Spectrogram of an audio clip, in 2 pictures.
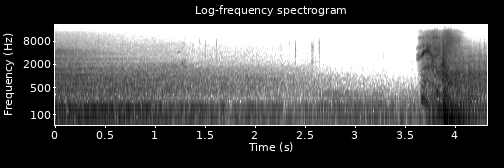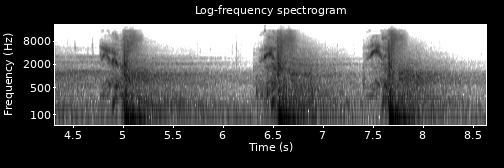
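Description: Four Revelio spell casts in Hogwarts Legacy, each a sharp whooshing pulse with a low thump, spaced about a second apart over a quiet ambient hum.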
